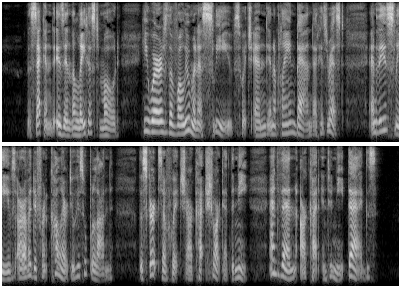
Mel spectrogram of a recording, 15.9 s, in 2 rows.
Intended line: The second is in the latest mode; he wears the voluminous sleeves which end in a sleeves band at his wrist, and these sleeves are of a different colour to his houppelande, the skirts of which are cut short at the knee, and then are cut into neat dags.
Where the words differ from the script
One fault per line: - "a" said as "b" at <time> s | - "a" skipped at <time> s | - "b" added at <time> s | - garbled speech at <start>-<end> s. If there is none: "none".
- "sleeves" said as "plain" at 5.5 s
